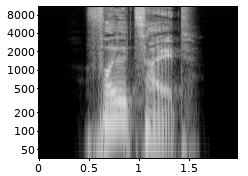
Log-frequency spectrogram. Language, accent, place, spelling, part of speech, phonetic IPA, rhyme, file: German, Germany, Berlin, Vollzeit, noun, [ˈfɔlˌt͡saɪ̯t], -ɔlt͡saɪ̯t, De-Vollzeit.ogg
- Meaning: full time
